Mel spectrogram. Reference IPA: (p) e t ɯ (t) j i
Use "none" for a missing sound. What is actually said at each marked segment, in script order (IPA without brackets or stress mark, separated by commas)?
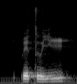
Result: p, none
